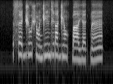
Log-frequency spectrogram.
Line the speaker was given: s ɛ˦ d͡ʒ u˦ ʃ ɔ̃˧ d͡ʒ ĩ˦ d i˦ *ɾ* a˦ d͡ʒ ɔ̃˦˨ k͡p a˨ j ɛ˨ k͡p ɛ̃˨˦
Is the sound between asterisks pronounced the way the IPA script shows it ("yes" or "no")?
yes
